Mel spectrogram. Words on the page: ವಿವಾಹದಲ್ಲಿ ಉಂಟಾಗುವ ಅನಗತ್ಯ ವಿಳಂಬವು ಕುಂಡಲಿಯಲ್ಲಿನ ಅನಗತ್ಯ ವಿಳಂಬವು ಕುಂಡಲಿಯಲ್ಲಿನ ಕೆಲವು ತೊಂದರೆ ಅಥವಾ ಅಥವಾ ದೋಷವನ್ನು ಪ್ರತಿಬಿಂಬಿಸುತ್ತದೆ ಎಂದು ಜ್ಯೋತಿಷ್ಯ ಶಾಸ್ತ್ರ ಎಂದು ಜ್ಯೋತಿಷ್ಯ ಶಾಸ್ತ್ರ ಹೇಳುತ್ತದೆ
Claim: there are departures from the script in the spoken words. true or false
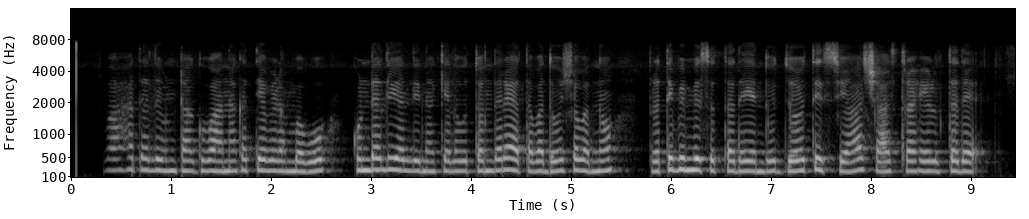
true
